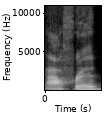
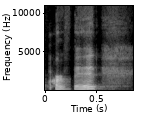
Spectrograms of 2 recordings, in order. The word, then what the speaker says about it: ARFID: more is it pronounced arfid arid exact yeah yes I know a a lot of people mix up the r and the A and so we'll say afid but it is arit and it stands for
